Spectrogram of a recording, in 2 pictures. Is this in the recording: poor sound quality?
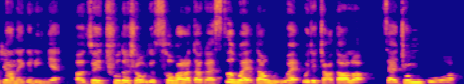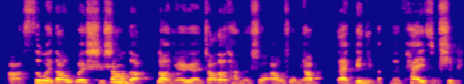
yes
